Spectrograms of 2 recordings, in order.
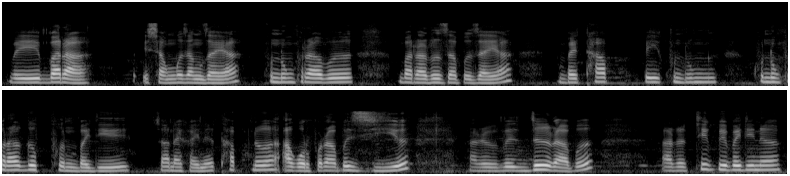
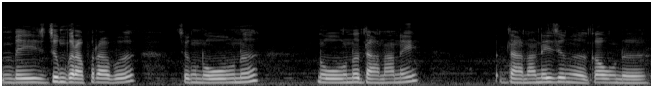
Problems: low volume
